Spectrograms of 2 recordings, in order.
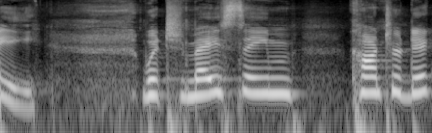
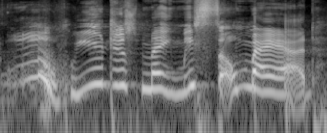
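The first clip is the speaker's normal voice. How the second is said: put-on higher, softer, slower whine of a mad teenage girl; whiny teen self; 6 semitones higher, 5 dB quieter than usual. Teen daughter to dad in the car, mock whine. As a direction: sulk it out like a ninth grader. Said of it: "And I said".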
